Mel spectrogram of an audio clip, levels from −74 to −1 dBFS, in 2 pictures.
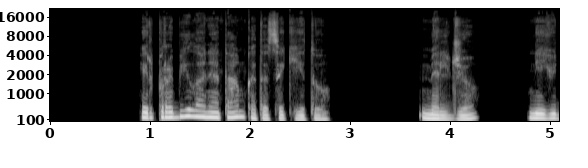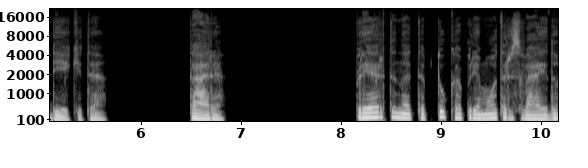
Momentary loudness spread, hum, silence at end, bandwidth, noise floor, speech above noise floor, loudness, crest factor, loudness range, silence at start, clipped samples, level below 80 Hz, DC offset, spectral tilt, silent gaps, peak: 10 LU; none; 0 s; 20 kHz; under -90 dBFS; over 75 dB; -17 LUFS; 16 dB; 3 LU; 0.9 s; under 0.1%; -56 dBFS; under 0.1%; -7 dB/octave; 2.83-3.68 s, 4.34-4.76 s, 5.71-6.49 s, 6.91-8.15 s; -2 dBFS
